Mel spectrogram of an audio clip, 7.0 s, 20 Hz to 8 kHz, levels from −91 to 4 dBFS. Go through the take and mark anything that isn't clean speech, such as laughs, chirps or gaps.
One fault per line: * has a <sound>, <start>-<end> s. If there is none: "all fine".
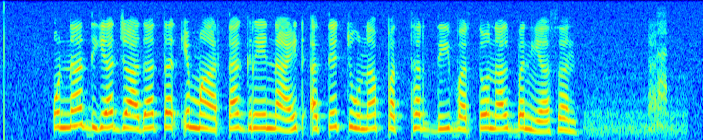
* has a laugh, 6.5-6.7 s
